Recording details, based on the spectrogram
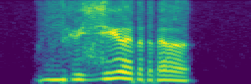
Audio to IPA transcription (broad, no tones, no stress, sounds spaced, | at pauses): bʲ u zʲ ə r ə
